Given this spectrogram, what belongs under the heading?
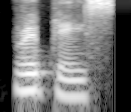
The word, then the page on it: replace: Indian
